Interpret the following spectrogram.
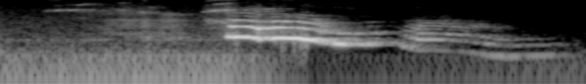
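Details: Baku, a Shiba Inu, wailing for a morning walk in the autumn love season; one loud descending howl with a brief dip, then a quieter sliding whine fading out.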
